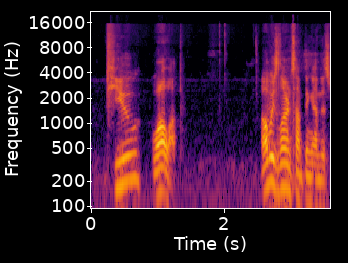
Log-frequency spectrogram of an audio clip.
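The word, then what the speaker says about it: Puyallup: So, this is how you pronounce that city. Pew Wallup. Pew Wallup.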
